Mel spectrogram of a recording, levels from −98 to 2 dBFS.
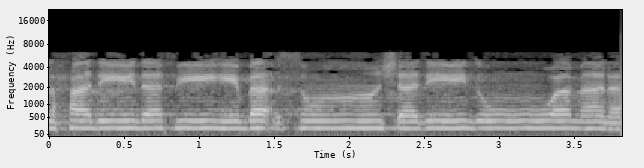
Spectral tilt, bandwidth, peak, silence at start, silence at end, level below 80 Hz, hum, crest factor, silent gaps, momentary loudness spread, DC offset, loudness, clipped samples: -6 dB/octave; 6.6 kHz; -8 dBFS; 0 s; 0 s; -58 dBFS; none; 14 dB; none; 5 LU; 0.2%; -22 LUFS; under 0.1%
